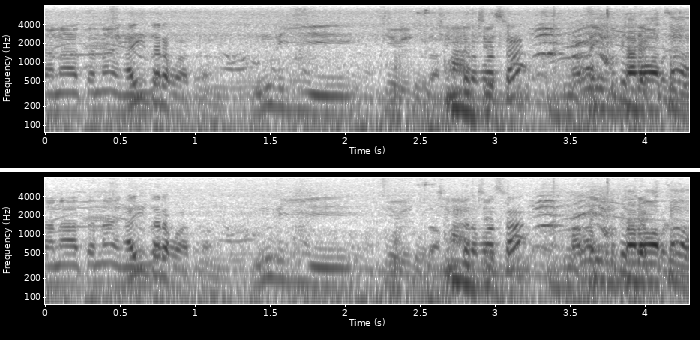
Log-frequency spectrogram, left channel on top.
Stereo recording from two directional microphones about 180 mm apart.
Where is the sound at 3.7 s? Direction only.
50° right (ahead or behind).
